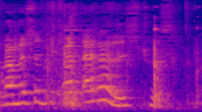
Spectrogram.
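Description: A woman talking while a plastic food packet crinkles in her hands, with a sharp click about one and a half seconds in.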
